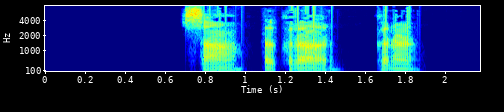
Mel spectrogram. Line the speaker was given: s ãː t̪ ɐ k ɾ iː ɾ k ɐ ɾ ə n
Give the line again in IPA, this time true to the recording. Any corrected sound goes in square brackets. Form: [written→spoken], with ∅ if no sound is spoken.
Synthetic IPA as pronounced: s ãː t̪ [ɐ→ə] k ɾ [iː→aː] ɾ k [ɐ→ə] ɾ ə [n→ɳ]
